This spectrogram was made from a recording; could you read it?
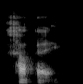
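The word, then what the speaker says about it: rapé: So, we have this Hape, it's spelled R-A-P-E, but it has I think it's Rape. – It says pronunciation here, H-A-P-A-Y, Hape, right?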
